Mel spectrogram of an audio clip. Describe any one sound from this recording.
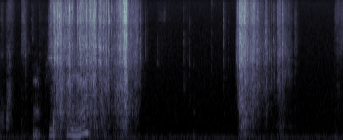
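A plastic sheet crinkles and rustles as it is lifted and handled.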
